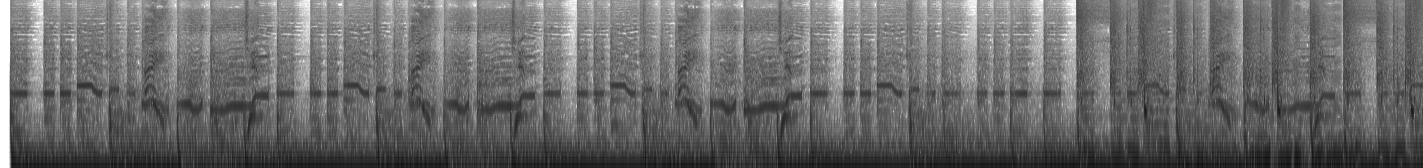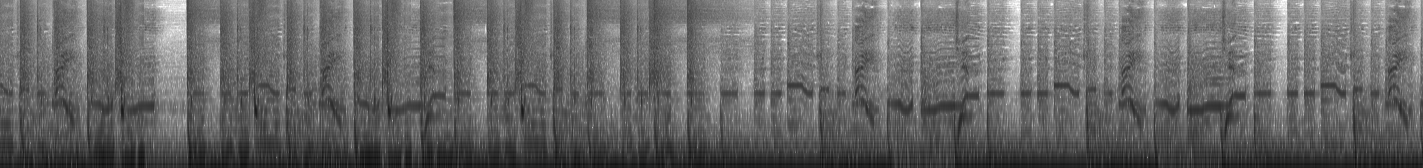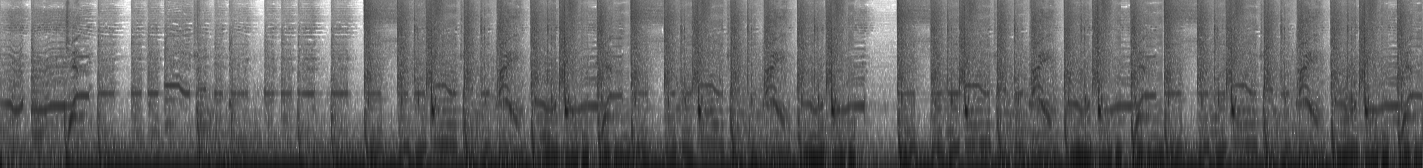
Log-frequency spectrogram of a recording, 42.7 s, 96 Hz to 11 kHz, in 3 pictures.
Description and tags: Hip-hop 165 bpm
This track was made in FL studio DAW, hopefull, rythmical, punping music with some voice chants. It will be good for some comedy episodes, winning fragmrnts.
165, bpm, Hip-hop, loop, pumping, track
